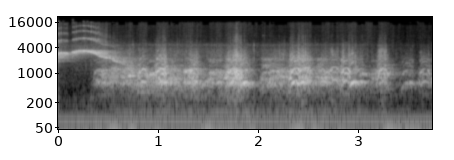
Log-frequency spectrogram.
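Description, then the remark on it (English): Small dogs, Wee Lass the Pekingese and Scotty the terrier, bark and yip in quick, high-pitched bursts that overlap in a steady, busy stream, opening with a short falling whine. “You ever hear dogs talk? Well, now, you listen to Wee Lass Pekingese and Scotty Terrier.”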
